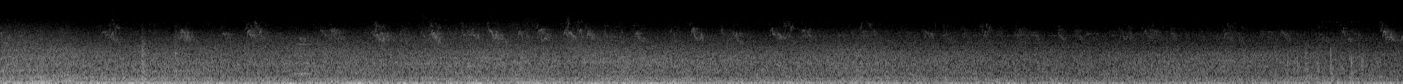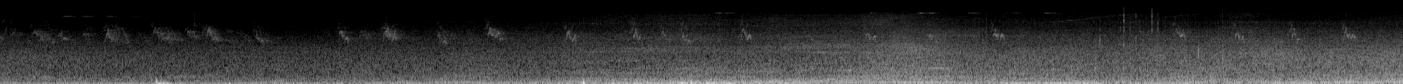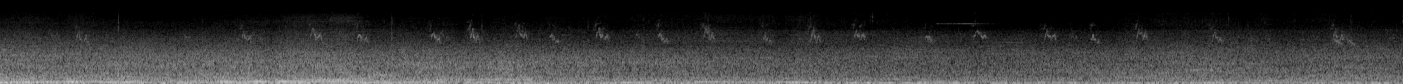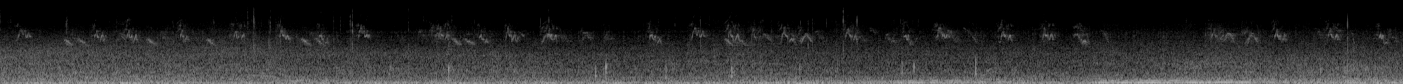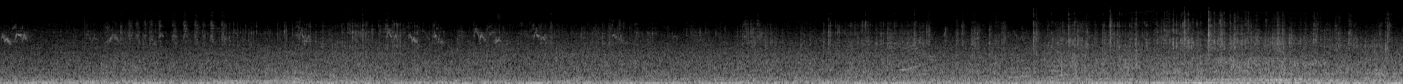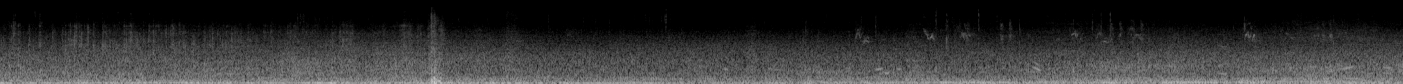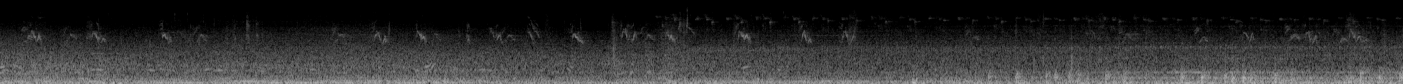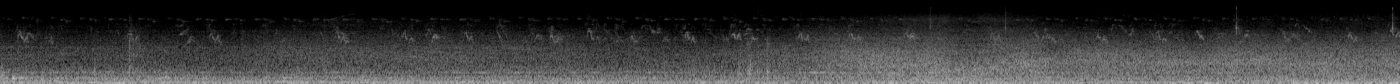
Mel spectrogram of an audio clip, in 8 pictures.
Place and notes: Bulevardul Corneliul Coposu, street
